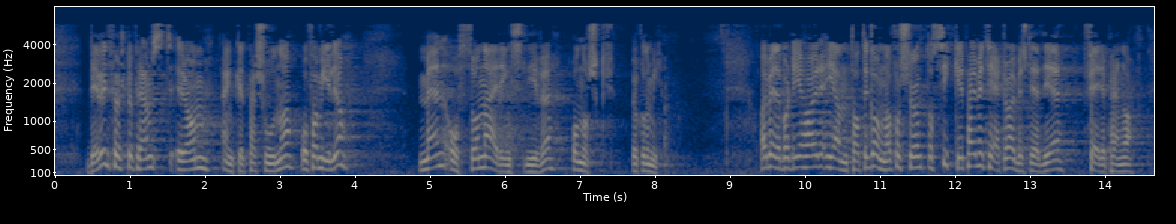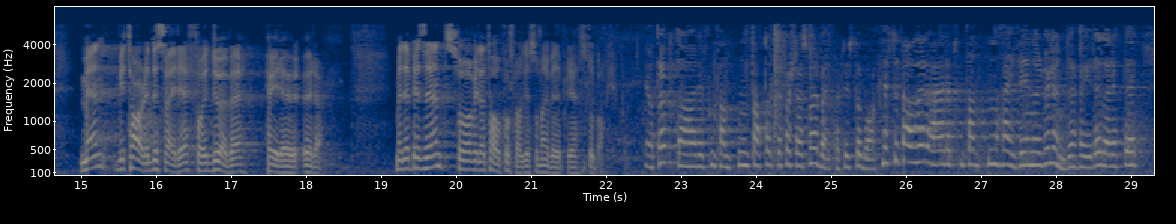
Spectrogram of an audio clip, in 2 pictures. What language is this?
Norwegian Bokmål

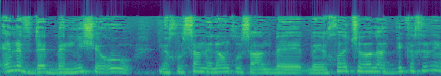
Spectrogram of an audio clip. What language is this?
Hebrew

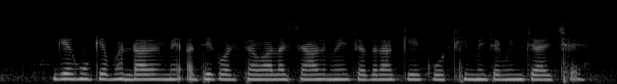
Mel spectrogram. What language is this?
Maithili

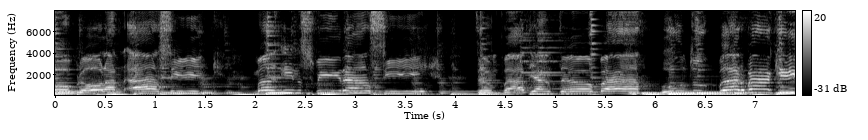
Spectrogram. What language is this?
Indonesian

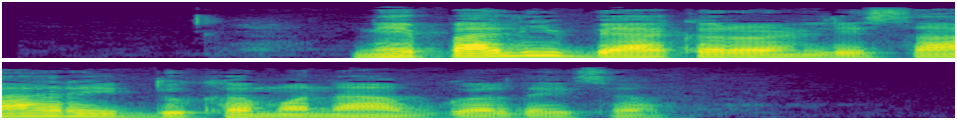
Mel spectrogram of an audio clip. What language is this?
Nepali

